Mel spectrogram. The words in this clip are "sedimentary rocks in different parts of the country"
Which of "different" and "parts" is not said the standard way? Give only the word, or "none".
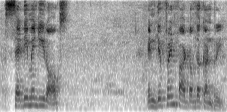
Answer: parts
